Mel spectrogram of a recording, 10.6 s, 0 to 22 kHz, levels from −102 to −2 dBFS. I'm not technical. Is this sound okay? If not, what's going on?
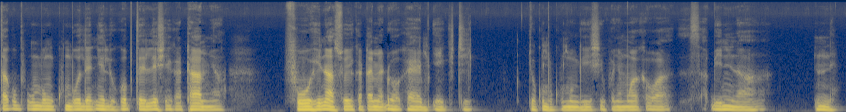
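Yes, nothing wrong can be heard in this recording.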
